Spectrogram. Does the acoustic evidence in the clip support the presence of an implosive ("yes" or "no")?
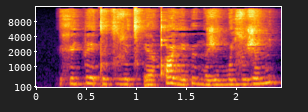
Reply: no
